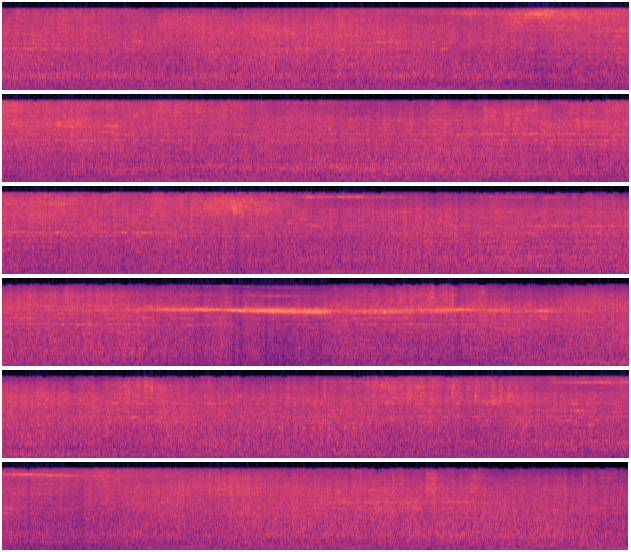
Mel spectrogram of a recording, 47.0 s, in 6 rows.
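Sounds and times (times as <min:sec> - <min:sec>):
high-pitched wheel squeal: 0:00.0 - 0:02.1, 0:03.4 - 0:31.1, 0:35.4 - 0:41.4
train wheels rumbling on rail: 0:00.0 - 0:47.0.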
